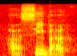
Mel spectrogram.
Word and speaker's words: Seba: think is related that has just a different S sound, Seba.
